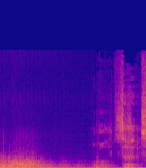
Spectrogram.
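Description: A lighter flame hisses and flickers close by.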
